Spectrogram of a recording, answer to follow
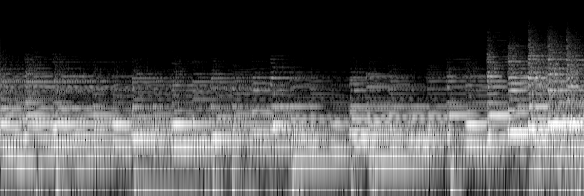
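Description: Yamaha grand piano playing sustained chords over a low bass line as the band plays. Near the end, brighter cymbal strikes join in.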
